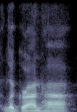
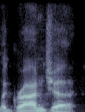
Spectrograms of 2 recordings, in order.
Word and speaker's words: La Granja: sure i was still pronouncing it lagrangia and getting dirty looks from people that's how that's how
